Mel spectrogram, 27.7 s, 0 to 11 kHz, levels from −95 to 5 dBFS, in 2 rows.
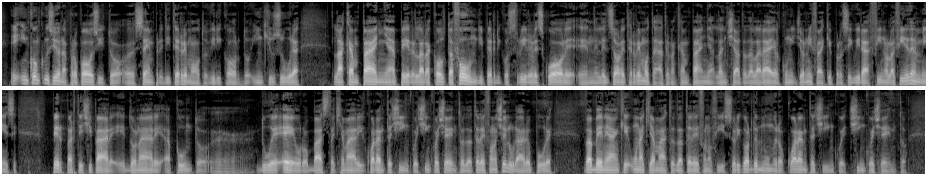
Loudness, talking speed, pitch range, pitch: -28 LUFS, 155 wpm, 75-90 Hz, 80 Hz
